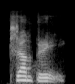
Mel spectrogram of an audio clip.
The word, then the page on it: trumpery: Indian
